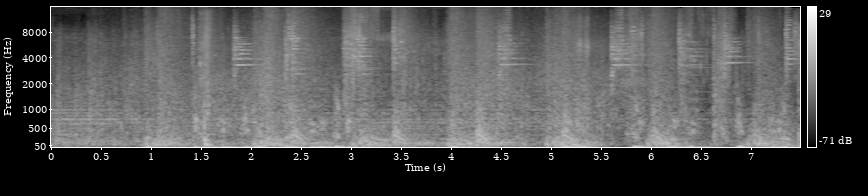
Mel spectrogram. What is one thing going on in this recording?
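Weapons clash and magic effects crackle in a video game battle.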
